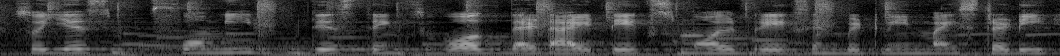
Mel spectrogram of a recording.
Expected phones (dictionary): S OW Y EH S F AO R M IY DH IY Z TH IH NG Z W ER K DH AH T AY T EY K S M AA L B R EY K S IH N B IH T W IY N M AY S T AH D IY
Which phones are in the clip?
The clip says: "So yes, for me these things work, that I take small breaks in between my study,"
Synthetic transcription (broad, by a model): S OW Y EH S F AO R M IY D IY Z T IH NG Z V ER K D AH T AY T EY K S M AA L B R EY K S IH N B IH T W IY N M AY S T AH D IY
